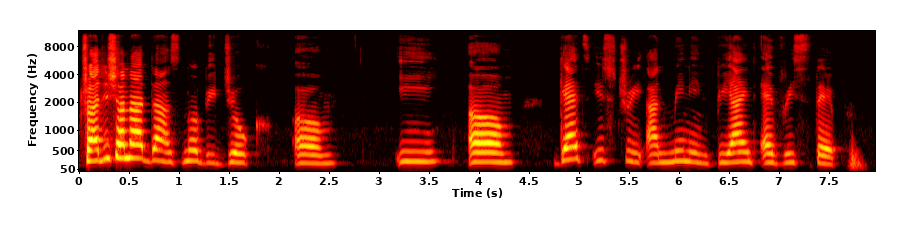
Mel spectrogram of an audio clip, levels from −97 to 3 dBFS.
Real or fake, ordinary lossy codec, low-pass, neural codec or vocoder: real; none; 10.8 kHz; none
